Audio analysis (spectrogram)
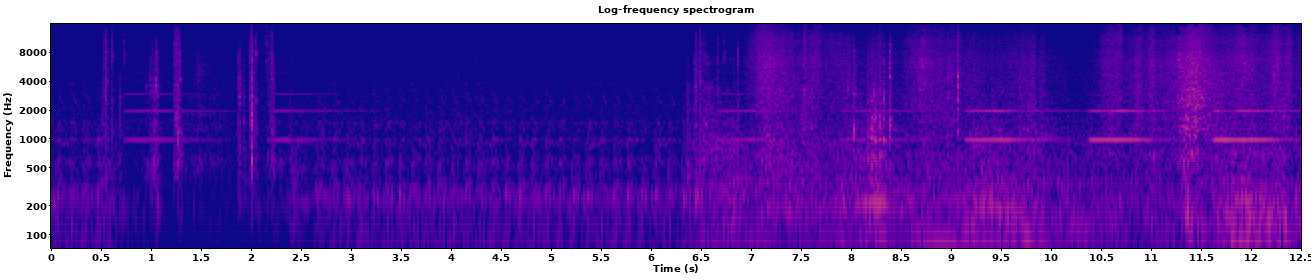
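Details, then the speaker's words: Mercedes that keeps dying after starting, anti-skid service required warning showing; starter cranks in short bursts, engine catches and runs briefly, then dies and is cranked again; stalling after start, cause unknown. "right so it dies then it starts and then it dies and then it starts this dies and starts died again"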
